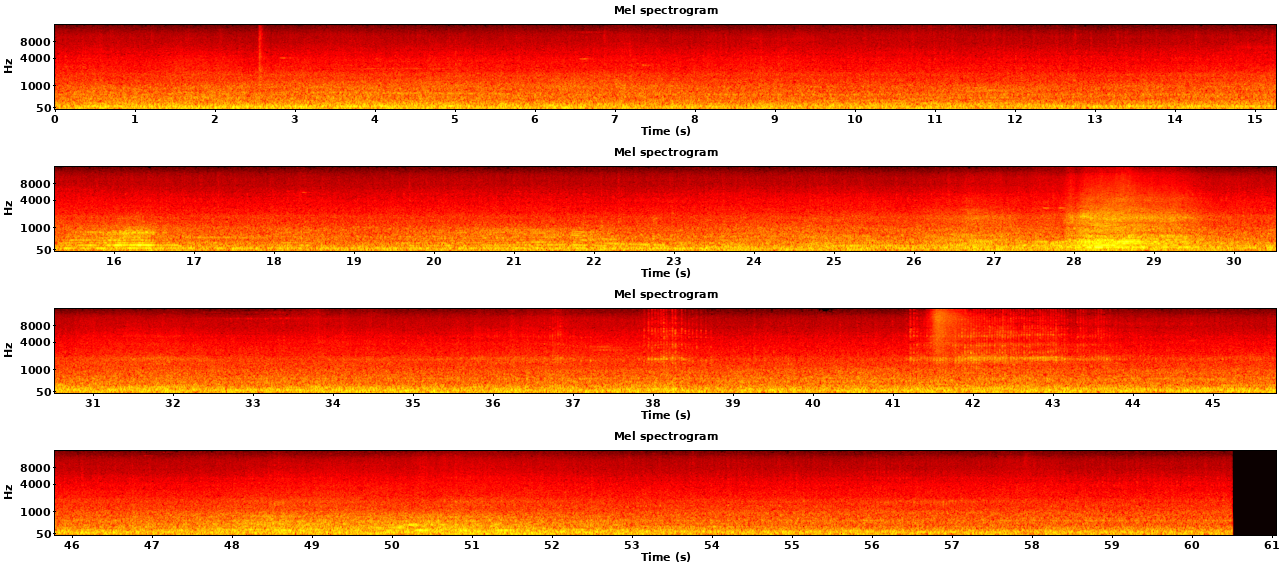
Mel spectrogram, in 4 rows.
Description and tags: I recorded a short moment while cars and motorbikes driving in the streets. You also can listen to people.
Recorded with Zoom H1 and cut with Adobe Premier.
